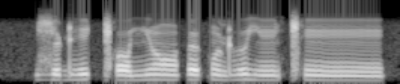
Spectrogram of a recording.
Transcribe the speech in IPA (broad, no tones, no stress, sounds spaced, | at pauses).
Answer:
ʑ œ ɖʱ e ǁʰ ɔː nʲ ɔ̃ | œ k õ ɖʱ ɵ j ẽː ǁʰ ẽː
